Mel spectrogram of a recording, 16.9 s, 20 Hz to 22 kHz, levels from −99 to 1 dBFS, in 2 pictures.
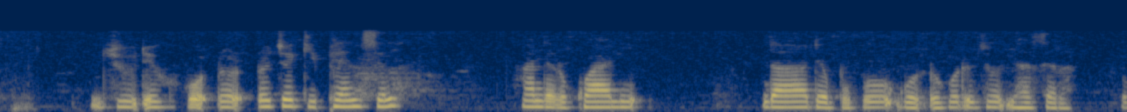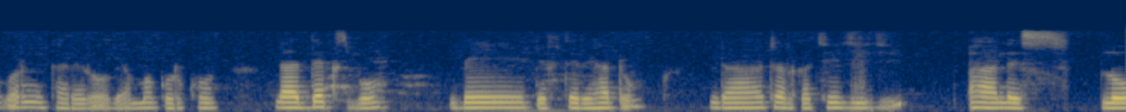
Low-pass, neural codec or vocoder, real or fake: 7.2 kHz; none; real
